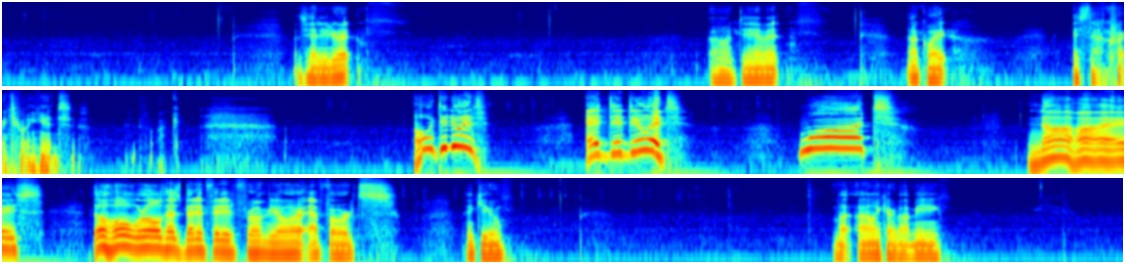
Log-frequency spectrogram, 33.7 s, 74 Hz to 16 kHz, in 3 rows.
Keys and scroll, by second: 0.0-0.3 typing, 1.3 ctrl+[, 1.3 ctrl+j, 1.4 k, 3.4 typing, 5.1 typing, 7.8 ctrl+[, 7.9 j, 11.2-14.3 typing, 15.8-24.8 typing, 21.5 ctrl+[, 21.9 Return, 23.3 ctrl+[, 25.8 ctrl+[, 26.0-26.4 typing, 27.4 ctrl+[, 27.6-29.7 typing, 27.8 Return, 30.2 Return.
